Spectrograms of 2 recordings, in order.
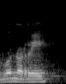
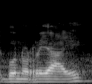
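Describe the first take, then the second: First: The final vowels merge into one e sound. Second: The final vowels are sounded separately. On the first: The speaker calls it right. "todas estas cuatro letras se pronuncian como una sola, como E" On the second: The speaker calls it wrong. "no se dice gonorreae"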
